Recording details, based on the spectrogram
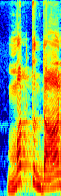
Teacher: ये जो त है ना यह ऑटोमेटिक हम द में उच्चारण कर देते हैं।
